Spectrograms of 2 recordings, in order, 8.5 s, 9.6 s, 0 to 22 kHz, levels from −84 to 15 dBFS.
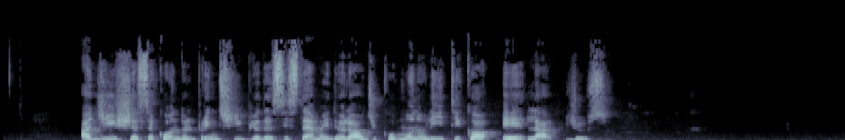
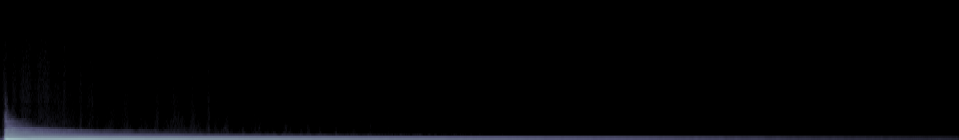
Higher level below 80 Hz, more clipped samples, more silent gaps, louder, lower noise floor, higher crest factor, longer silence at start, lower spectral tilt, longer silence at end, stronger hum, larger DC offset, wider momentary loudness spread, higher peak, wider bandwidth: first, -54 dBFS vs -62 dBFS; neither; neither; first, -18 LUFS vs -28 LUFS; about the same, -71 dBFS vs -68 dBFS; about the same, 18 dB vs 22 dB; first, 0.8 s vs 0.05 s; second, -3 dB/octave vs -11 dB/octave; second, 2.4 s vs 3.45 s; neither; neither; second, 9 LU vs 25 LU; first, -2 dBFS vs -8 dBFS; first, 16 kHz vs 3.9 kHz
